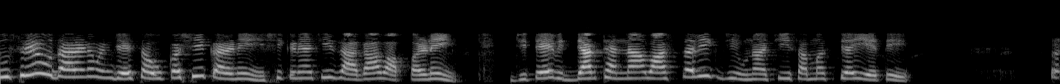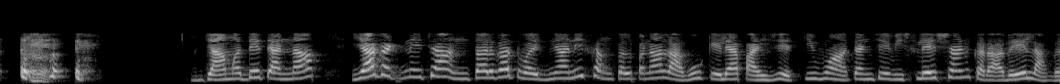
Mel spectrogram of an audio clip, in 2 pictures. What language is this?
Marathi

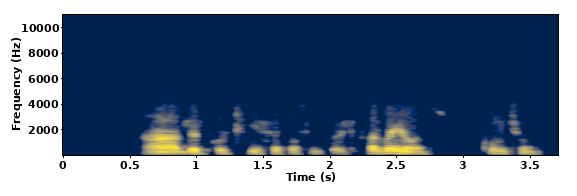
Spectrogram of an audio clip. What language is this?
Kashmiri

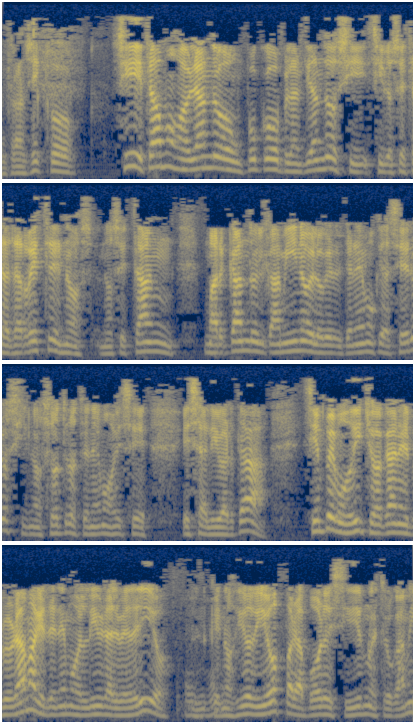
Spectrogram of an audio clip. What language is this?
Spanish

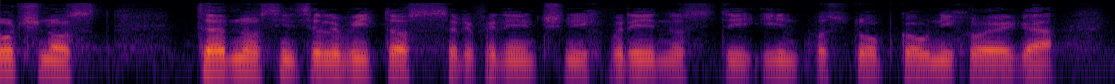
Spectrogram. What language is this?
Slovenian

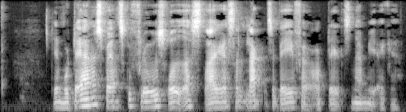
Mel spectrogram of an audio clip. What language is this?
Danish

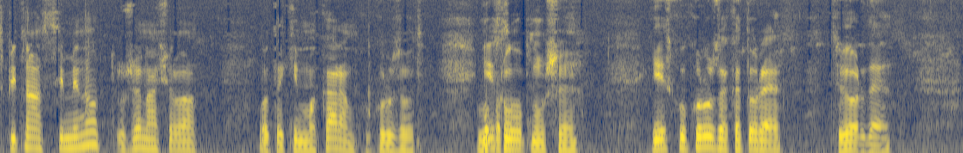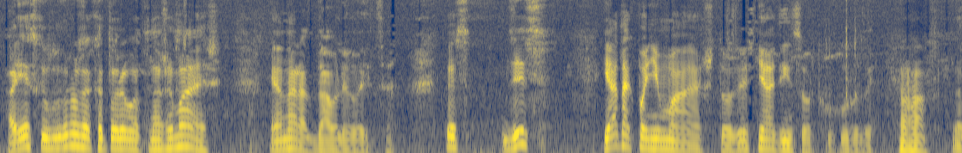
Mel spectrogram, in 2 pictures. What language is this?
Russian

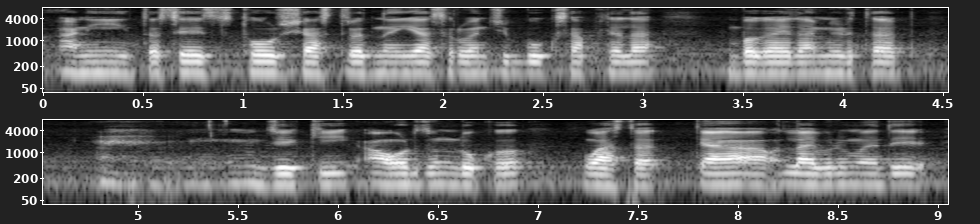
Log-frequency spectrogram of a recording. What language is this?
Marathi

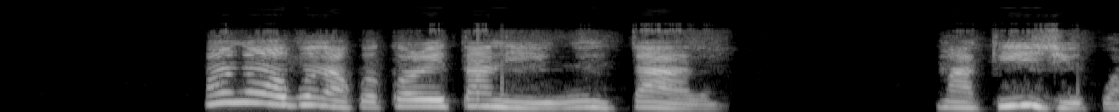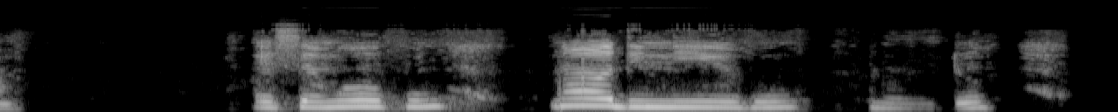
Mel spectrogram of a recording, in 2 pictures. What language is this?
Igbo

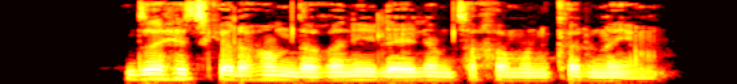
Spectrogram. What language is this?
Pashto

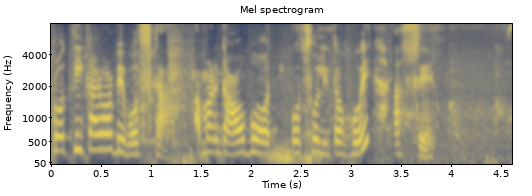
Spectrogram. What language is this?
Assamese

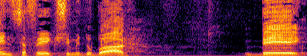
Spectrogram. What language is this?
Hebrew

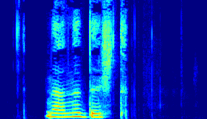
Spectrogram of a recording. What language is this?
Adyghe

